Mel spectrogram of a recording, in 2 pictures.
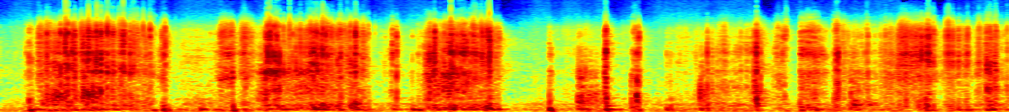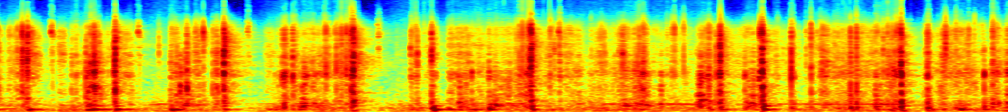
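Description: The tips of metal thread snips poke rapidly across the top of a solid white layered polyethylene foam block with a pumpkin drawing on it, while fingertips with black nails rest on the block. The result is a dense run of quick, dry, crackly scratches and squeaky taps, bright and crisp, with a faint low hum underneath and brief pauses between bursts.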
